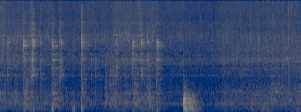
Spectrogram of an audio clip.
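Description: Onions sizzling in a pan with sharp, repeated scraping and stirring strokes, then a quieter steady hiss; no voices.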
